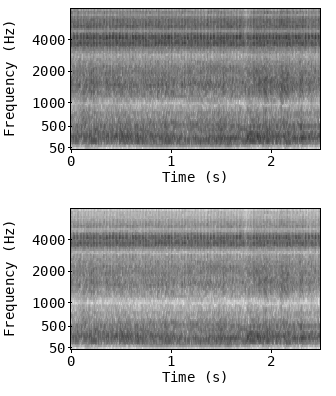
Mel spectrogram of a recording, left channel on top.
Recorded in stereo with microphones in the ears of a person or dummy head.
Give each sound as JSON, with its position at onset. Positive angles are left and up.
{"t": 0.0, "sound": "an engine running", "side_deg": 40}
